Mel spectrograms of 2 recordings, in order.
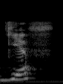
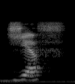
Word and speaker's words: GIF: will see the little GIF, or GIF, I don't like that pronunciation, I use GIF. I know GIF's the official, but GIF, come on, makes more sense.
